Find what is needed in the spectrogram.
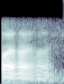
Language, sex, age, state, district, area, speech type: Assamese, male, 45-60, Assam, Charaideo, rural, conversation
